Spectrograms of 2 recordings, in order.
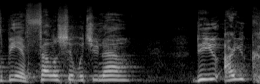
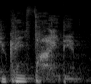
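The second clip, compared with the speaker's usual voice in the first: whispered aside; 3 semitones lower, 10 dB quieter than usual. Real, not acted. Sermon aside, unvoiced.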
